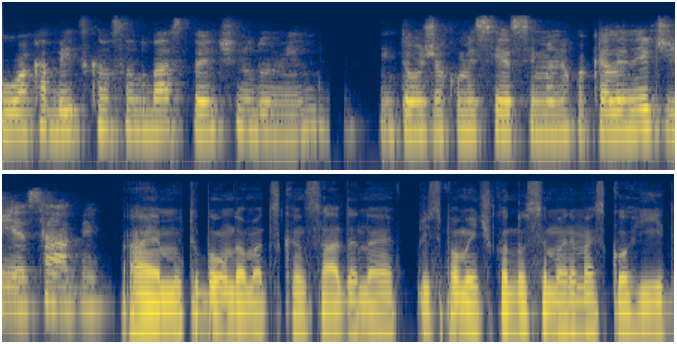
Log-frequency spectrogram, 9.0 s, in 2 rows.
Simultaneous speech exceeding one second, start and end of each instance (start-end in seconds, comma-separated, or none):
none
